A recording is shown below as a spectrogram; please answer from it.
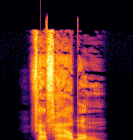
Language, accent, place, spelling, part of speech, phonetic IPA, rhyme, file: German, Germany, Berlin, Verfärbung, noun, [fɛɐ̯ˈfɛʁbʊŋ], -ɛʁbʊŋ, De-Verfärbung.ogg
- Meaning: discolouration, stain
